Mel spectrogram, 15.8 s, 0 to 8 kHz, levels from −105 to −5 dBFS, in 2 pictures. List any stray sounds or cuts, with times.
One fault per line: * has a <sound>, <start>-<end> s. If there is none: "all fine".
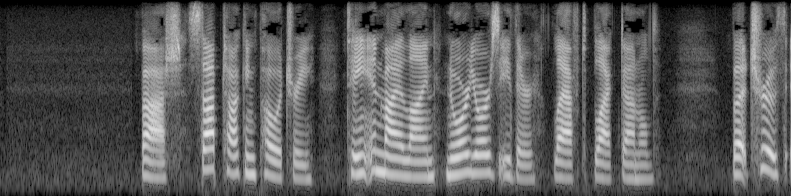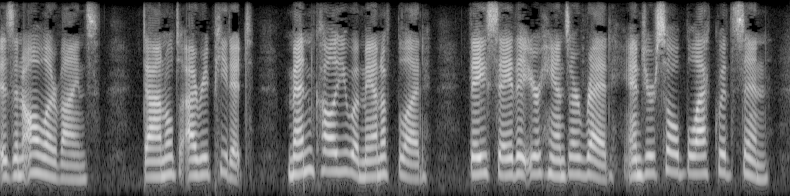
all fine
